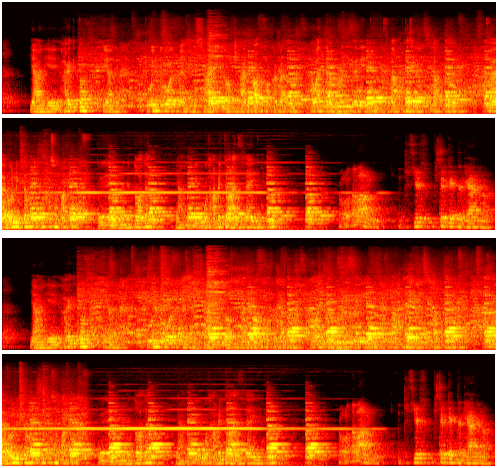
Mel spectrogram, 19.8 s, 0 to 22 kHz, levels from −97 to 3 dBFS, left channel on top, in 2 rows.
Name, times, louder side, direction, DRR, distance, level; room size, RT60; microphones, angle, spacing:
voice 1, 0.6-1.8 2.0-2.3 2.9-5.9 6.2-9.1 9.4-12.9 13.3-15.3, left 1 dB, 25° left, 2 dB, 0.3 m, -29 dB
sound 1, 1.5-11.6, right 3 dB, 80° right, 0.4 m, -34 dB
sound 2, 4.1-4.4 4.9-5.2 5.7-6.0 6.5-6.8 7.3-7.6 8.0-8.4 8.8-9.1 9.6-9.9 10.4-10.7 11.2-11.5 12.0-12.3 12.8-13.1 13.6-13.9 14.4-14.7 15.2-15.5 15.9-16.3, right 2 dB, 20° right, 0.6 m, -23 dB
sound 3, 9.5-17.5, right 7 dB, 40° right, 1.0 m, -34 dB
voice 2, 16.6-17.4 18.1-19.6, equal, 60° right, -1 dB, 0.9 m, -33 dB
5.0 x 2.2 x 2.5 m, 1.0 s
head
